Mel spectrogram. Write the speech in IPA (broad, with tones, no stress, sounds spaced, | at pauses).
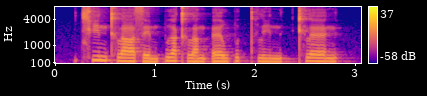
t͡ɕʰ i˥˩ n kʰ l aː˧ s eː˨˩ m p ɯ˥˩ a̯ kʰ l a˦˥ n ʔ ɛː˧ w p ɯ˦˥ k̚ pʰ l i˧ n | kʰ l ɛː˧ ŋ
